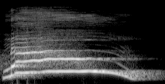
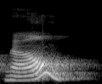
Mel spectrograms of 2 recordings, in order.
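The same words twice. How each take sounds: First: It is shouted urgently, in an exaggerated way. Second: It sounds like a doubtful, confirming question. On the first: The speaker is warning of danger. "Aquele jeito bem exagerado" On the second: The speaker is checking whether something is so. "perguntar assim, meio confirmando"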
